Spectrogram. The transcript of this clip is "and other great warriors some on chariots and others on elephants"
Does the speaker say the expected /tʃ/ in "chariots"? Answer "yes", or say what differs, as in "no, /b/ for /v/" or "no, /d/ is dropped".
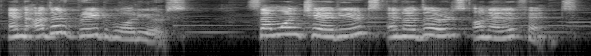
yes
